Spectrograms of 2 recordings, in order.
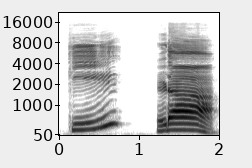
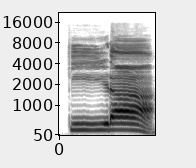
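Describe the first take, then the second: First: कीड़ा stretched very slowly, sound by sound; कीड़ा read slowly and clearly; slow drawn-out reading. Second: Said in the usual way. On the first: Shown as a demonstration. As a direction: draw out कीड़ा for a child to follow. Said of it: "teacher stretches the word slowly". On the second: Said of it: "teacher repeats it normally".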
